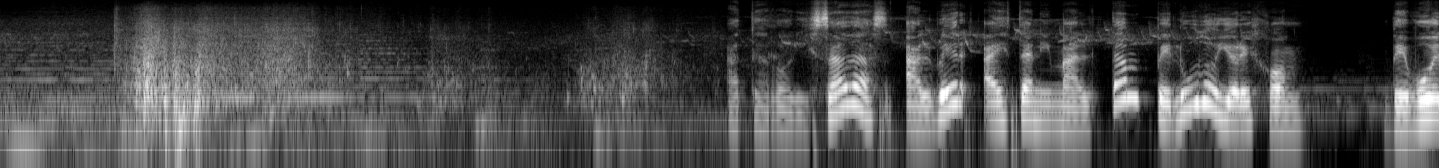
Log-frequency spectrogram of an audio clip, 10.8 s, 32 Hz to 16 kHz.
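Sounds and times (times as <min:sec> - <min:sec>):
marsh frogs splashing into pond water: 0:00.9 - 0:05.5
speech: 0:05.5 - 0:09.8, 0:10.4 - 0:10.7.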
